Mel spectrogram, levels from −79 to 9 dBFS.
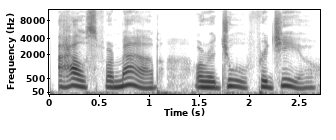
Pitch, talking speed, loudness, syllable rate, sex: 205 Hz, 200 wpm, -18 LUFS, 5.0 syllables/s, female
